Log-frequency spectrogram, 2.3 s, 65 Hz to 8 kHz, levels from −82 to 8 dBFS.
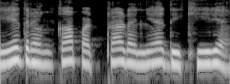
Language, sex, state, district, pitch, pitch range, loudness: Rajasthani, female, Rajasthan, Nagaur, 215 Hz, 205-235 Hz, -14 LUFS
